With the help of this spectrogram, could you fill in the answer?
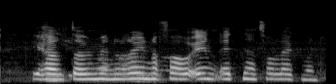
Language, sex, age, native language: Icelandic, female, 18-19, Icelandic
